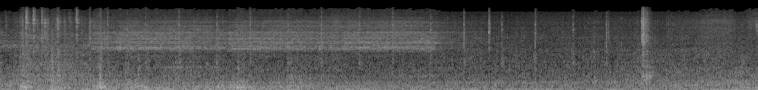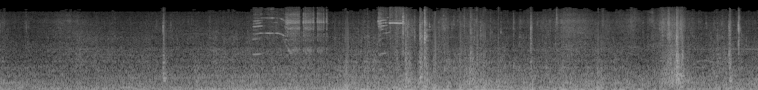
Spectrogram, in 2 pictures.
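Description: Engine and road noise inside a car driving slowly, picked up by a dashcam microphone: a steady low rumble, with a faint high steady tone during the first few seconds and a few light clicks.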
